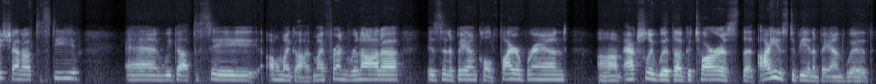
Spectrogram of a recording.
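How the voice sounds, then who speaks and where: A middle-aged woman vlogger with a mild cold rambles casually to her viewers, often cutting herself off. Her voice sits on the low side, pushed and bright, and she sounds a bit under the weather.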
